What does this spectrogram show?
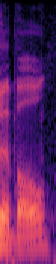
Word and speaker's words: Uwe Boll: How do you pronounce his name? Uwe Boll.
